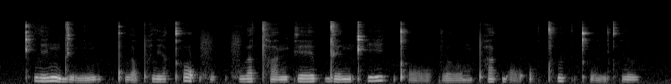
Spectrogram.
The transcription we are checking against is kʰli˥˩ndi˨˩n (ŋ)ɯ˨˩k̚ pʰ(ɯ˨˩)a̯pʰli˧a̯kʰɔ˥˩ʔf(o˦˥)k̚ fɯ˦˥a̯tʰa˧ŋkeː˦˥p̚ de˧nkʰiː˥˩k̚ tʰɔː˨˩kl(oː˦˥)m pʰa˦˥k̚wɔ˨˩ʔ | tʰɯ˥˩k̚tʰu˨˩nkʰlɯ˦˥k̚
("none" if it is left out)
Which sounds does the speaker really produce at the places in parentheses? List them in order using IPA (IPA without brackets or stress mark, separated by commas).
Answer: ŋ, ɯ˩˦, o˨˩, ɤː˦˥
